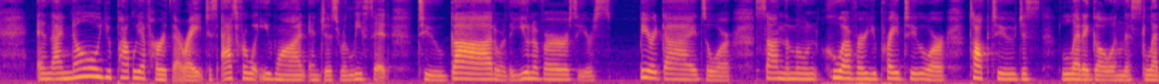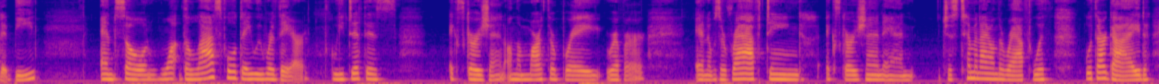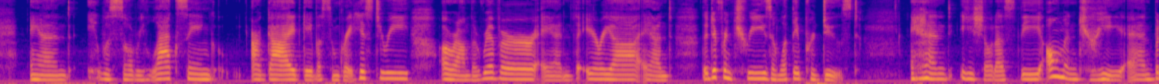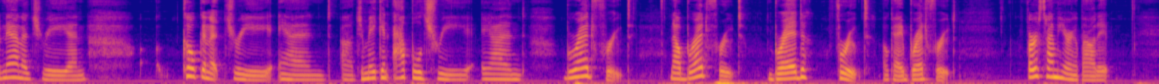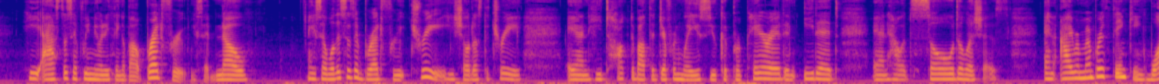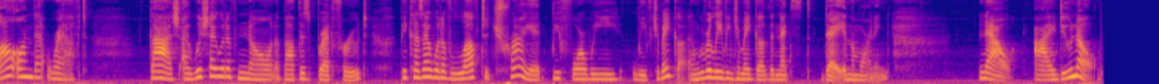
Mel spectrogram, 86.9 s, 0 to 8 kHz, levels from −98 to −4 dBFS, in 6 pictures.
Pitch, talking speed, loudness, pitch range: 180 Hz, 160 wpm, -30 LUFS, 165-200 Hz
